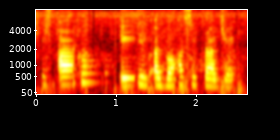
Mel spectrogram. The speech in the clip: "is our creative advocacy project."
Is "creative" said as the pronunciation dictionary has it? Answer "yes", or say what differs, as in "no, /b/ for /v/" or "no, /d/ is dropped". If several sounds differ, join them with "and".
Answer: no, /ɹ/ is dropped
